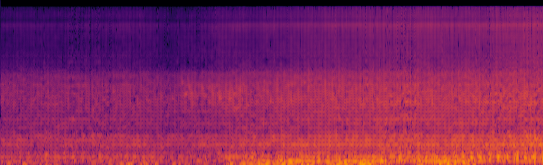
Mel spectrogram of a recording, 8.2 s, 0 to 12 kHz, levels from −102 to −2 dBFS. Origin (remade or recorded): remade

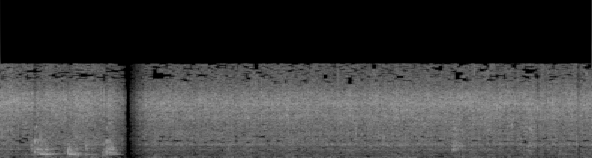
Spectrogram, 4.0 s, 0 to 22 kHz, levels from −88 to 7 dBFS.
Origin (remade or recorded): recorded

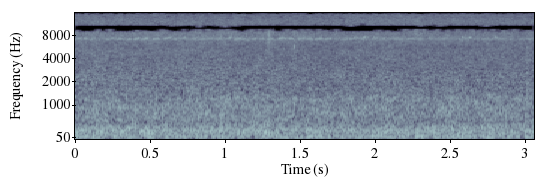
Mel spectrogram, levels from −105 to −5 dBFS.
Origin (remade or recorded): recorded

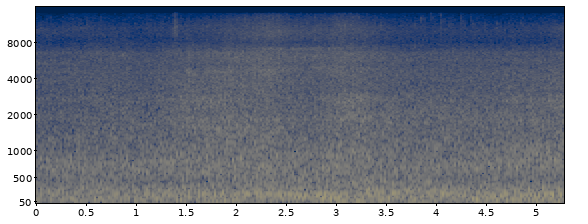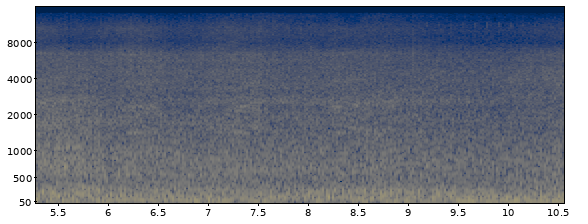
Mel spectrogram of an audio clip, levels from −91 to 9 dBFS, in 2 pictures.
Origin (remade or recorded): remade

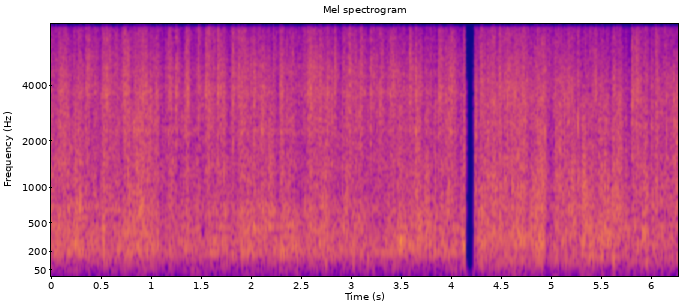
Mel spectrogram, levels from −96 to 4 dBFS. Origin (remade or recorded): recorded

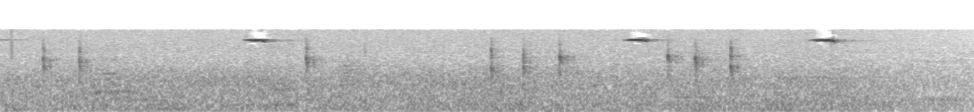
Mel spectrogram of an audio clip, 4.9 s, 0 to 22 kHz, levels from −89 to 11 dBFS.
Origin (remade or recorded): recorded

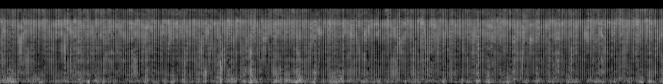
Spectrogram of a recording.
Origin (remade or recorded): remade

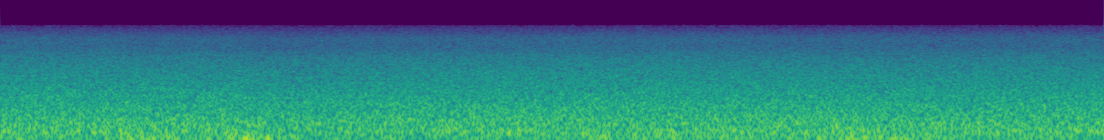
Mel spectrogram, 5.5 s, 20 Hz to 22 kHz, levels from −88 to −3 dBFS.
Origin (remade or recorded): remade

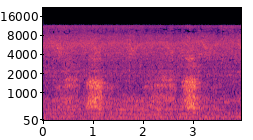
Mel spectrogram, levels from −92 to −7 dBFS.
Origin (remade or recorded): remade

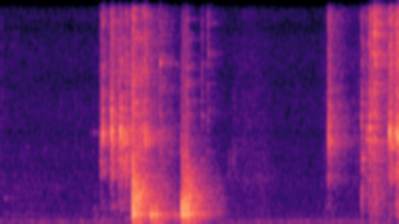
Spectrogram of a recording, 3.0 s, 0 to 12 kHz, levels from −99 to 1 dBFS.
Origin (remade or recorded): recorded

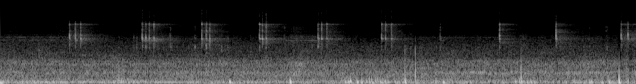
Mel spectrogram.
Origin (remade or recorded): recorded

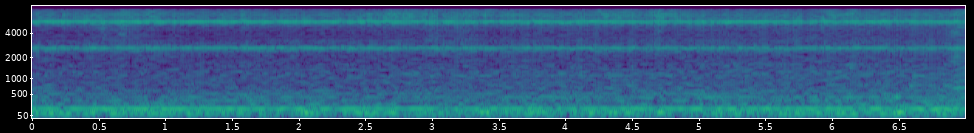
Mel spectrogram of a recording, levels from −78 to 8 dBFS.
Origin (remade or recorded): remade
